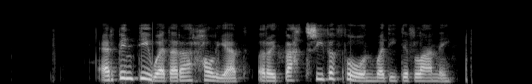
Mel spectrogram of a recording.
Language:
Welsh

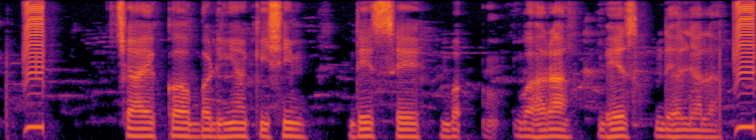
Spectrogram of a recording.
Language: Bhojpuri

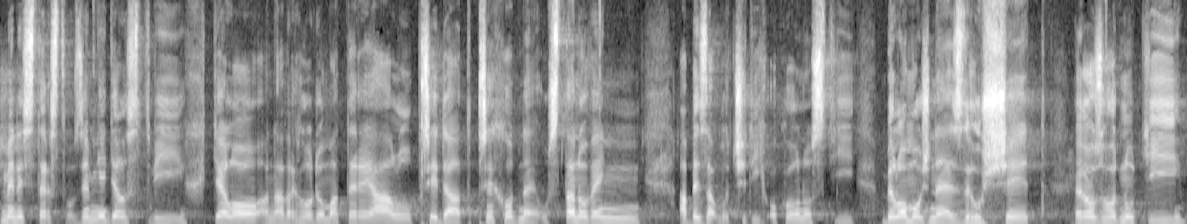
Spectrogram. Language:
Czech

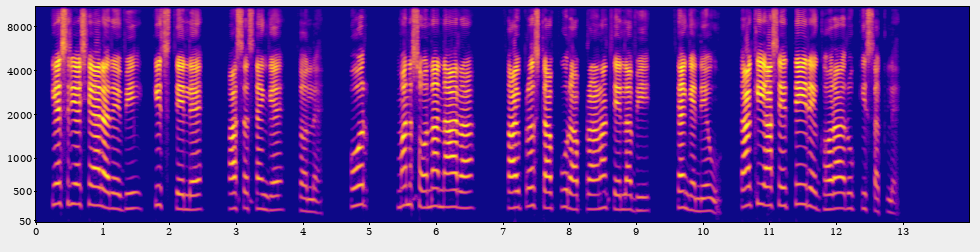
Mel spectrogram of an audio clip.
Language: Kullu Pahari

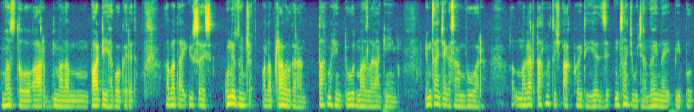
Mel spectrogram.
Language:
Kashmiri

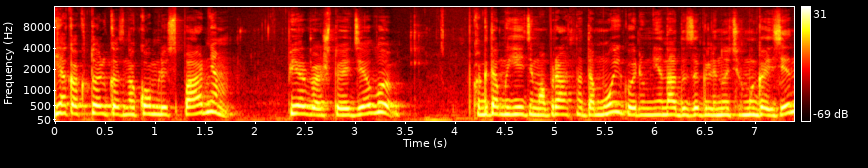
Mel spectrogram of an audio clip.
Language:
Russian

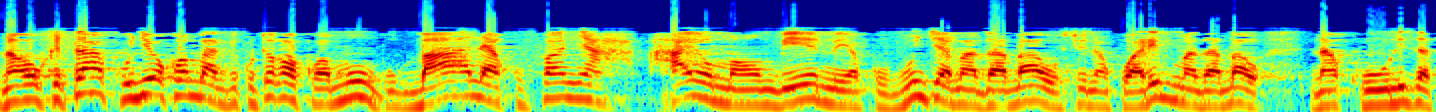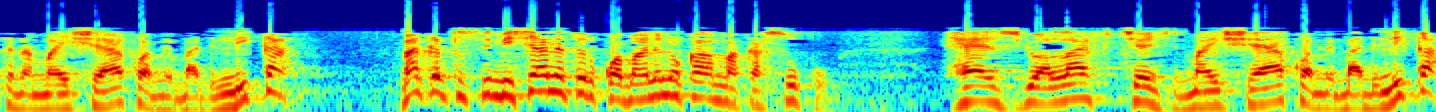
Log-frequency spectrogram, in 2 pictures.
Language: Swahili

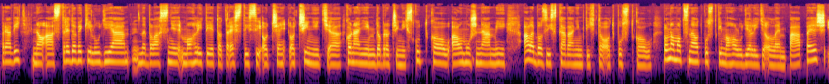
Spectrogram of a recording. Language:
Slovak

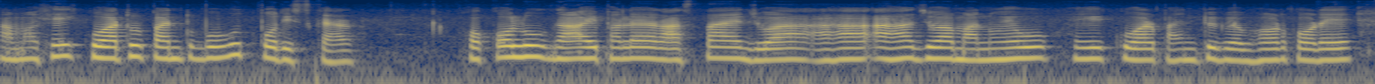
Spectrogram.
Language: Assamese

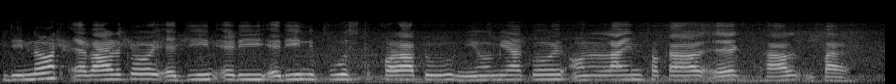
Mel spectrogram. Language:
Assamese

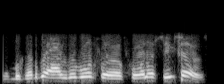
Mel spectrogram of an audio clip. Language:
Kashmiri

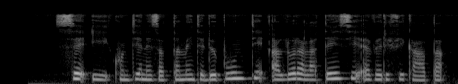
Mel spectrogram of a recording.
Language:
Italian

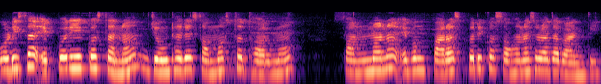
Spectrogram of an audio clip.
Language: Odia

